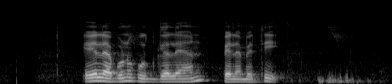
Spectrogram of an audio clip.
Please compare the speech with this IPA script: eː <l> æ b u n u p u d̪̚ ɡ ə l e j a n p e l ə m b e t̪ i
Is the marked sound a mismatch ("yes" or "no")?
no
